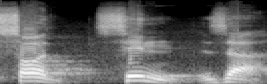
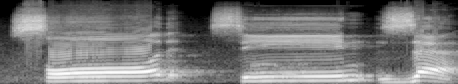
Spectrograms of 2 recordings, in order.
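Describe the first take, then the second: First: সদ, সিন, জা said short, with no held vowel; letter names without elongation. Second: SOD and SIN held long on a steady tone, জা shorter; drawn-out letter names. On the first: Teacher showing the common mistake, সদ, সিন, জা left unstretched. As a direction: cut the stretch from সদ, সিন, জা. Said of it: "হরফ এরকম না". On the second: Teacher introducing three letters, সদ and সিন drawn out. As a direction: stretch সদ and সিন, keep জা brief. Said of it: "স্বতন্ত্র উচ্চারণের টান আছে". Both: Shown as a demonstration.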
